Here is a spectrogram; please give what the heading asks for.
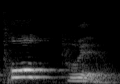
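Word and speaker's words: טוב: 발음은 토부예요.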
